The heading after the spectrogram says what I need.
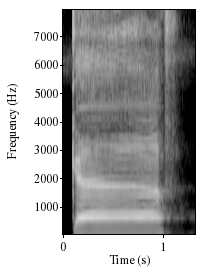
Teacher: قاف کے مخرج کے متصل ہی منہ کی جانب ذرا نیچے ہٹ کر کاف ادا ہوتا ہے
